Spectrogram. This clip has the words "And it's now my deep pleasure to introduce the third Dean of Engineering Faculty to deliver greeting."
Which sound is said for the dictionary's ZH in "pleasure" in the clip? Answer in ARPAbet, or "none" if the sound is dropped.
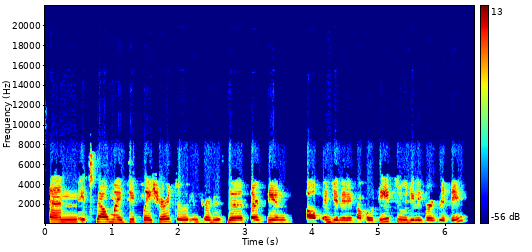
SH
